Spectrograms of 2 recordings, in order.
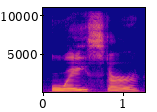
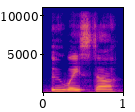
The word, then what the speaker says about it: Westar: Also, for pronunciation, I call him Westar, because to me when he says Uesta, in Japanese, it sounds like saying waster with an A in the middle of we before the stir.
